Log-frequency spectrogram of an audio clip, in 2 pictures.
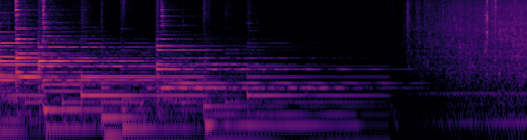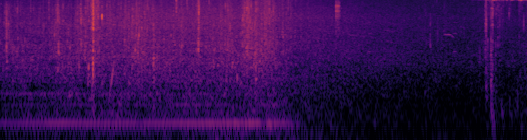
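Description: A short musical passage fades out, then steady sea waves rush and wash in continuously, swelling and receding at moderate loudness with a low rumble beneath, and no voices.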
